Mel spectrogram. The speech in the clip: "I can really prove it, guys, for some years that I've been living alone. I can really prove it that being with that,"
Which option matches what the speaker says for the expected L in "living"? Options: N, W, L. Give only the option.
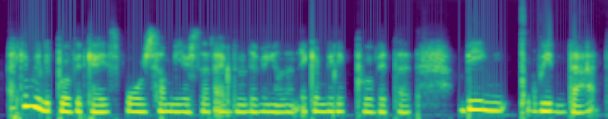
L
